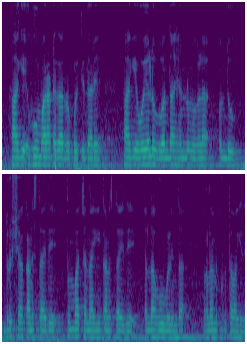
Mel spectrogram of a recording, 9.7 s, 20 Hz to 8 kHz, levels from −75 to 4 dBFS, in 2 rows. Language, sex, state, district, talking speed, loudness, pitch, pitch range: Kannada, male, Karnataka, Dharwad, 125 wpm, -36 LUFS, 125 Hz, 120-125 Hz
